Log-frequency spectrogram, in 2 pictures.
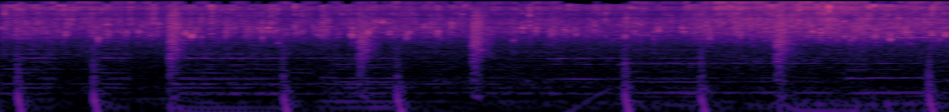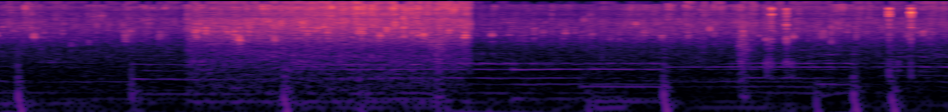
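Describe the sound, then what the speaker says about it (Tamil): Masala-marinated fish frying in oil in a pan, a steady loud sizzle with popping and crackling throughout and a brief stronger hiss partway through, with no voices. "அப்புறம் நம்ம மசாலா போட்டு வச்சுருந்த மீனெல்லாம் எண்ணெயில் ஆட் பண்ணிக்கலாம்."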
